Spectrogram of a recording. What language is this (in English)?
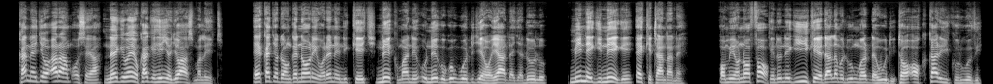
Luo (Kenya and Tanzania)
